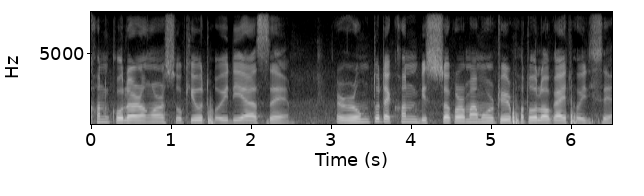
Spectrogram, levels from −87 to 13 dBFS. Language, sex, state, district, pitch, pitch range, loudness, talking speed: Assamese, male, Assam, Sonitpur, 165 Hz, 155-175 Hz, -16 LUFS, 145 wpm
